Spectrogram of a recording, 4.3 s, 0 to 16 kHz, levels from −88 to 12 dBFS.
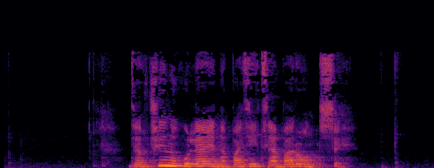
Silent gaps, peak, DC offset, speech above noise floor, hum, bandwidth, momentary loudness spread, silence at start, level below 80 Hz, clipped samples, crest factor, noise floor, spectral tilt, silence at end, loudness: none; -10 dBFS; under 0.1%; 46 dB; none; 11.5 kHz; 15 LU; 1.3 s; -66 dBFS; under 0.1%; 18 dB; -72 dBFS; -5.5 dB/octave; 0.85 s; -26 LUFS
